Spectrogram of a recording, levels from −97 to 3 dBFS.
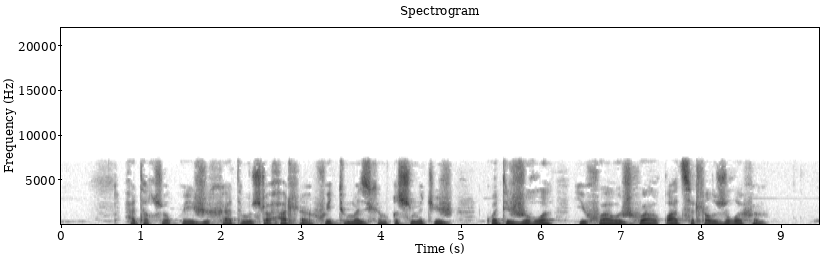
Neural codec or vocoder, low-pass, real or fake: none; 7.2 kHz; real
